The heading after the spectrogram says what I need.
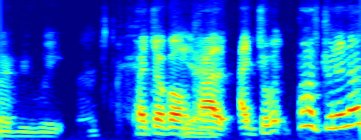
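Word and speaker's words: Gonçalves: How do you pronounce it? Goncalves.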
